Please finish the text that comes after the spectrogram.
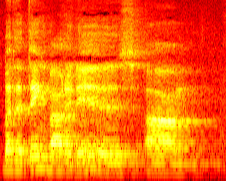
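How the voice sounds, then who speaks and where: A man's voice: medium pitch, a little slow. Stuffed-up man teaching a group. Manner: animated, thinks aloud with restarts. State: stuffed up nose. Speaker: pastor leading a class. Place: room with a group. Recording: echoey room, slight noise.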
